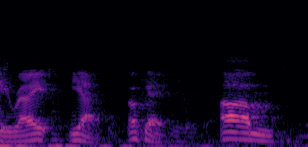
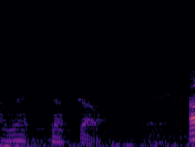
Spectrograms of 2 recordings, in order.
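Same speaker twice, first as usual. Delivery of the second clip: hushed; 9 semitones lower, 12 dB quieter, much slower than usual. Real, not acted. Life lesson, hushed.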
